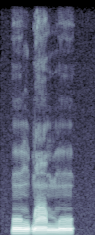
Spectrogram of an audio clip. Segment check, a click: absent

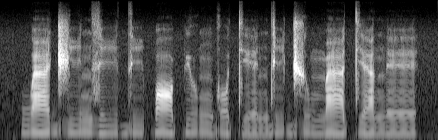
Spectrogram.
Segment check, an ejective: absent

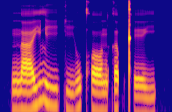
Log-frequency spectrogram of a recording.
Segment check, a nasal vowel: absent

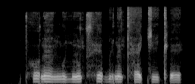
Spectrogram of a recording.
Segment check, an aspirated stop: present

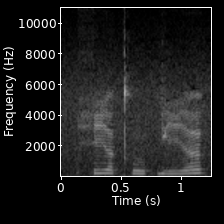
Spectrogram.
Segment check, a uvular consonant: absent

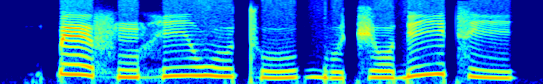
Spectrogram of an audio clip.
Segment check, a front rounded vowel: absent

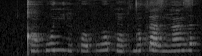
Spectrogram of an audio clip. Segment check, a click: present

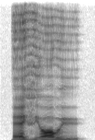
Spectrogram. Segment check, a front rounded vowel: present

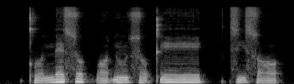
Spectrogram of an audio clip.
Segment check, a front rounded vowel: absent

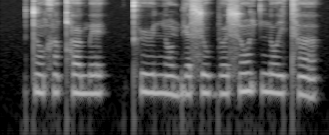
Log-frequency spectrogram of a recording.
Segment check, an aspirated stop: present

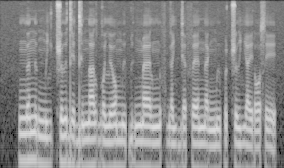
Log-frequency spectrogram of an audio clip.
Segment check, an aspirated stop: absent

